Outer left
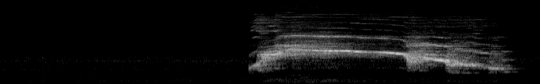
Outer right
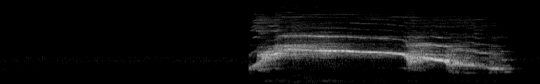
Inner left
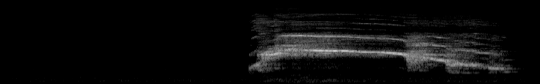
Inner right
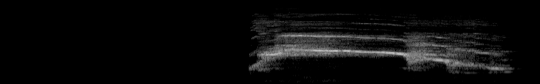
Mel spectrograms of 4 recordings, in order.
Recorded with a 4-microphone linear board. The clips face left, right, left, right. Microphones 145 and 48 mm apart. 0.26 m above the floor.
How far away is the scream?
About 1.1 m.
